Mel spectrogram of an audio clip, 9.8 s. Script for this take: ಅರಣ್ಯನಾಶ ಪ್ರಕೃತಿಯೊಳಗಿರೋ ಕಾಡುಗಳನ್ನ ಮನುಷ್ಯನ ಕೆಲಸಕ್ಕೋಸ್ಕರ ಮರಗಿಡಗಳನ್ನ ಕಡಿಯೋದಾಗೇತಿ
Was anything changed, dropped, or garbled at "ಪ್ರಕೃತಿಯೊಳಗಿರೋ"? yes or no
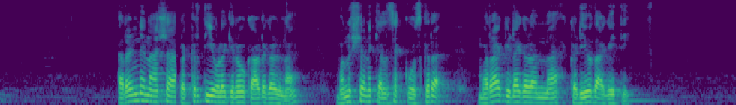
no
